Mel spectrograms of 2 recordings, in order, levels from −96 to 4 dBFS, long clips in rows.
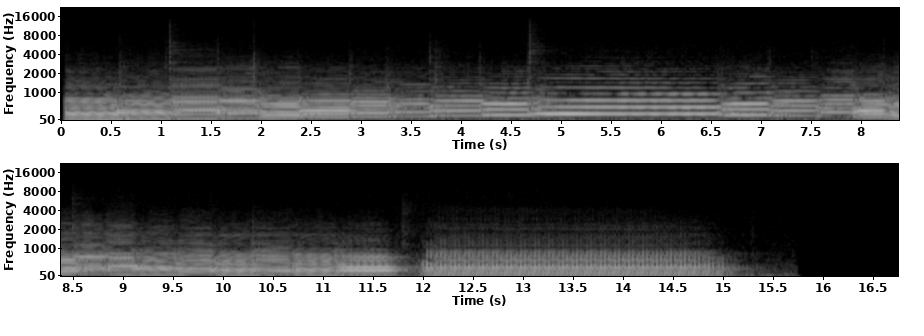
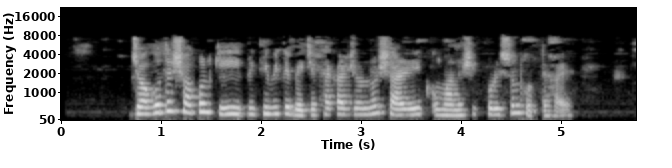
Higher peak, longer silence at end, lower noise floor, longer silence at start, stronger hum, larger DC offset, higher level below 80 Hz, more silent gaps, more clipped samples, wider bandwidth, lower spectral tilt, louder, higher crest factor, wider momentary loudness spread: second, -24 dBFS vs -2 dBFS; first, 1.6 s vs 0.65 s; first, -65 dBFS vs -51 dBFS; second, 0 s vs 0.7 s; neither; neither; first, -52 dBFS vs -58 dBFS; neither; neither; second, 5.6 kHz vs 8 kHz; first, -10.5 dB/octave vs -3.5 dB/octave; second, -36 LUFS vs -16 LUFS; about the same, 12 dB vs 16 dB; about the same, 7 LU vs 9 LU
